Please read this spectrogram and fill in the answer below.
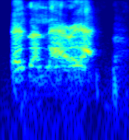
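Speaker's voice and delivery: high, slow excited outburst; excited squeal. Real, not acted. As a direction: squeal it with delight. Gushing about the comic.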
